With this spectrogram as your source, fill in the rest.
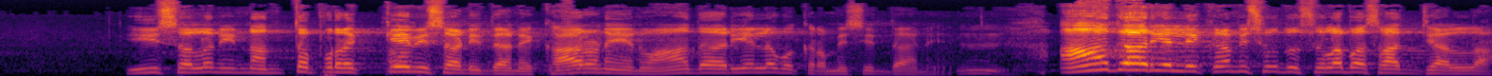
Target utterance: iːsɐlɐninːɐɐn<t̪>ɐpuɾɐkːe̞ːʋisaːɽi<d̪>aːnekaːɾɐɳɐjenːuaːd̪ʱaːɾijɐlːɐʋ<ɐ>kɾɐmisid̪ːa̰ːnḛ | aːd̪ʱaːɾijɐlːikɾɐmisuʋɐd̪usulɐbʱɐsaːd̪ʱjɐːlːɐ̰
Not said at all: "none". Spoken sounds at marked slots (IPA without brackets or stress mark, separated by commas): t̪, d̪ː, ɐ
